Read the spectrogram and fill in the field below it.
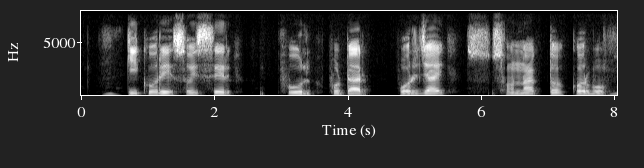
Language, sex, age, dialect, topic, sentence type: Bengali, male, 18-24, Standard Colloquial, agriculture, statement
